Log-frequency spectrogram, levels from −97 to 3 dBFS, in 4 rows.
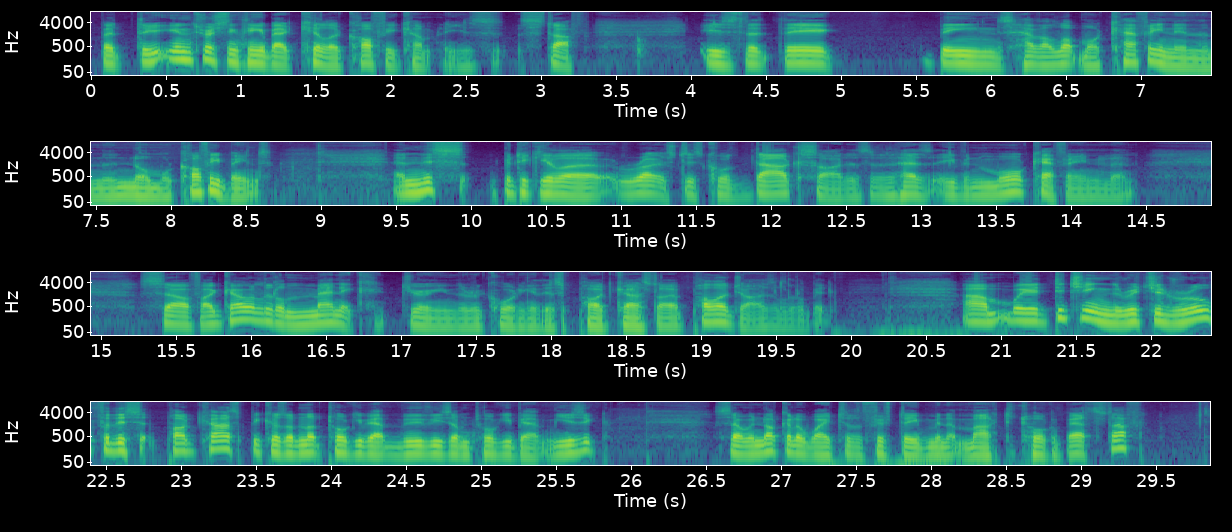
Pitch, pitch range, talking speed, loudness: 110 Hz, 95-120 Hz, 185 wpm, -19 LUFS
